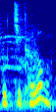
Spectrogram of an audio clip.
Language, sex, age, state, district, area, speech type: Odia, female, 18-30, Odisha, Koraput, urban, spontaneous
